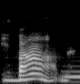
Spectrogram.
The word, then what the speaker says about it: VAM: We're going to move on to the sound VAM. That's spelled V-A-M. Okay. And remember to pronounce the V, A, M, V, V, V as in victory.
